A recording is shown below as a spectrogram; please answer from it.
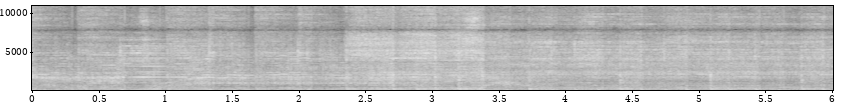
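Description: Heavy metal band playing live: distorted electric guitars over bass and drum kit, heard through the stage PA from among the crowd.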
